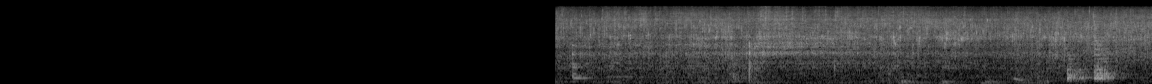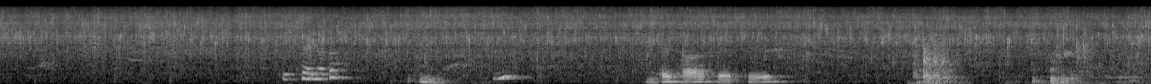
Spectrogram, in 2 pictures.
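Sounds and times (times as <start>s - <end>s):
chicken sizzling in hot oil: 5.6s - 23.0s.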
